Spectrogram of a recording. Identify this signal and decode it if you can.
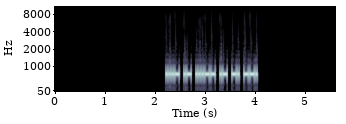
Morse code, heard as a keyed tone, about 39 wpm, 700 Hz. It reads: VA3ANG
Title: DXCC-100 Call Signs - 6 Characters - 40wpm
